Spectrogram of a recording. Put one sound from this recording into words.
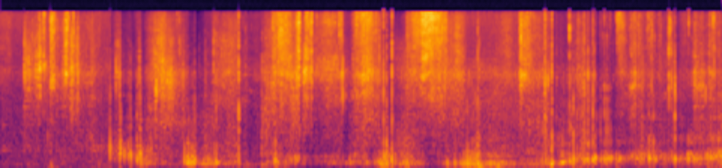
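A plastic lid clicks and rattles onto a container.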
